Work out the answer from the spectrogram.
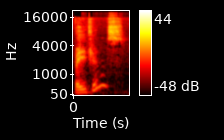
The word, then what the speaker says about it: Bajan: How do you pronounce that? Bajans?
